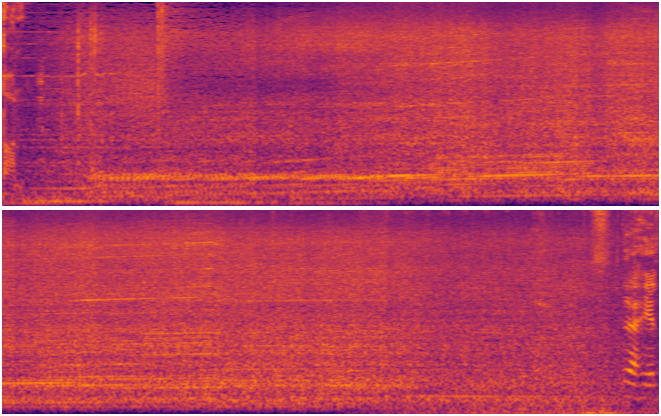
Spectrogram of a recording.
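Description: A car engine revs hard and rises in pitch as it accelerates.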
